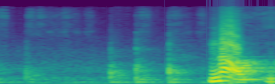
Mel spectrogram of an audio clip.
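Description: Pen writing on a board: a few short, faint scratchy strokes, then a man's voice starts talking near the end.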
